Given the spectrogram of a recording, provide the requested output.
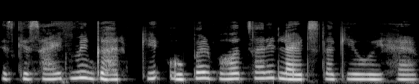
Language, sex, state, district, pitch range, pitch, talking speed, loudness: Hindi, female, Jharkhand, Ranchi, 235-270 Hz, 250 Hz, 170 wpm, -17 LUFS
